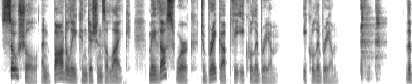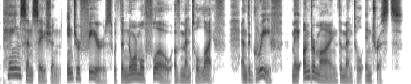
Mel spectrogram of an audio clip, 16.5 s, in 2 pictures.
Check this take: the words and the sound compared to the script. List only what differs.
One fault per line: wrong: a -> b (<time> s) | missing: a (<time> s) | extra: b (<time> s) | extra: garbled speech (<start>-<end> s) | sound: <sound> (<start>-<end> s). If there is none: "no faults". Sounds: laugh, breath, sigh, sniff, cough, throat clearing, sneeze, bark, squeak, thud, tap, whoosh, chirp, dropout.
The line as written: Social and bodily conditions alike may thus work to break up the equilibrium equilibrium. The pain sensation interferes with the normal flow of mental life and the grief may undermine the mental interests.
sound: cough (7.2-7.7 s)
